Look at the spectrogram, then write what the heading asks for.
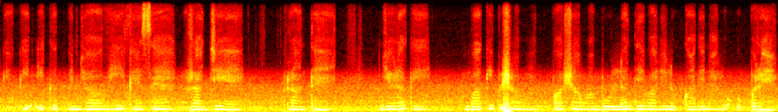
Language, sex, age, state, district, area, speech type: Punjabi, female, 30-45, Punjab, Gurdaspur, urban, spontaneous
